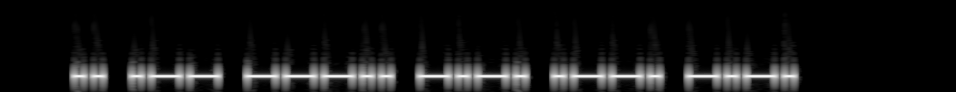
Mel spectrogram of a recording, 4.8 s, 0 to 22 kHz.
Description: Morse code, heard as a keyed tone, about 25 wpm, 700 Hz. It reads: IW8CPC
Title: DXCC-100 Call Signs - 6 Characters - 25wpm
